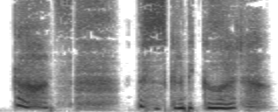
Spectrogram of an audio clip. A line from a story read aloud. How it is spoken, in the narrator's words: Mariah whispered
